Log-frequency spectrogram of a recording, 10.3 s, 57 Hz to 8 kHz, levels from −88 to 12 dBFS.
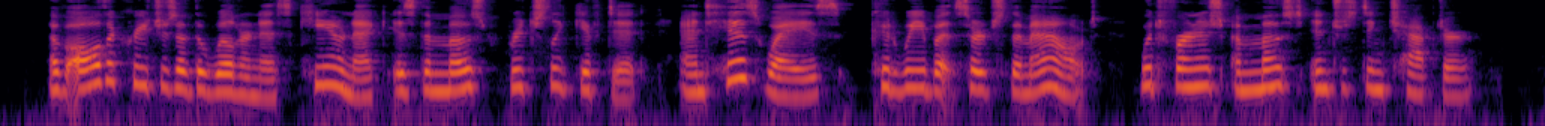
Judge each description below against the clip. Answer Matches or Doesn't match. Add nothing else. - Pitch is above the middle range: Matches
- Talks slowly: Doesn't match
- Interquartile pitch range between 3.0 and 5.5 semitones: Matches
